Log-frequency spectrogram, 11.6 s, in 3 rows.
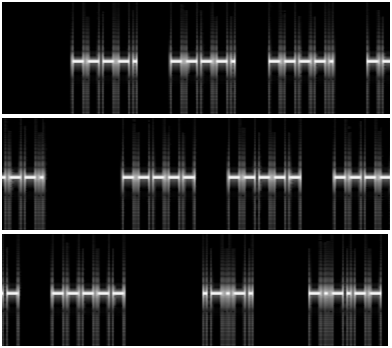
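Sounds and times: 
Morse code CW code groups: 0.7 - 4.3, 5.1 - 9.0, 9.8 - 10.3, 10.8 - 11.6.

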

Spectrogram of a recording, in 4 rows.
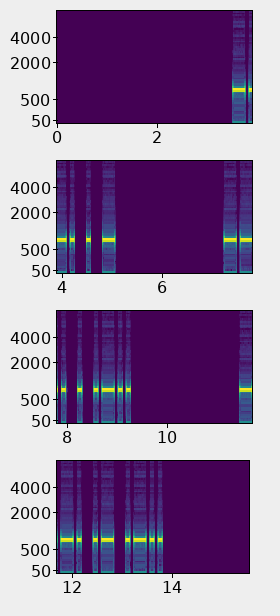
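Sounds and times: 
Morse code CW code groups: 3.5 - 5.1, 7.3 - 9.3, 11.5 - 13.9.

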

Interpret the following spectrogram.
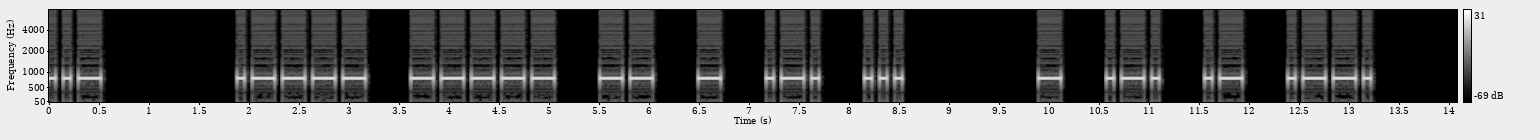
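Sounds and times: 
ham radio CW Morse code groups at 15 WPM: 1.9 - 8.6, 9.9 - 13.3.

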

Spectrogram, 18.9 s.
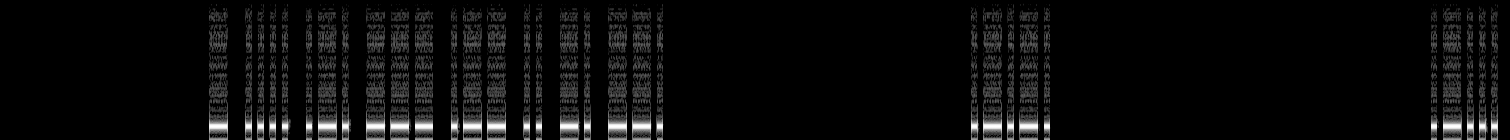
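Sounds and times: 
fast CW Morse code groups: 2.6 - 8.3, 12.2 - 13.2, 17.9 - 18.8.

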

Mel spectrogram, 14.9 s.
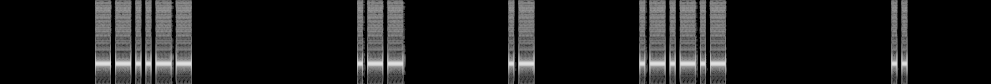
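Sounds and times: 
Morse code radio QSOs: 1.4 - 2.9, 5.4 - 6.1, 9.7 - 10.9, 13.4 - 13.7.

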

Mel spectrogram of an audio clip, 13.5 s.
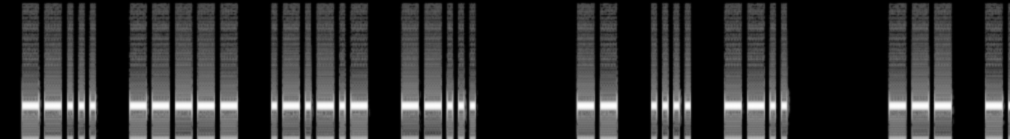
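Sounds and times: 
Morse code radio QSOs: 0.3 - 6.4, 7.7 - 10.6, 11.9 - 13.4.

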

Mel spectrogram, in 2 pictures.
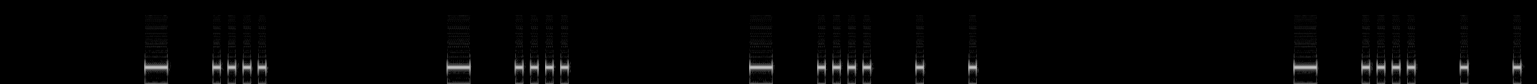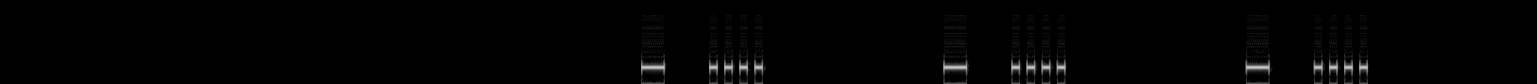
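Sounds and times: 
Morse code CW code groups: 1.5 - 2.7, 4.5 - 5.7, 7.5 - 8.8, 13.0 - 14.2, 21.8 - 23.0, 24.8 - 26.1, 27.8 - 29.1.

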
